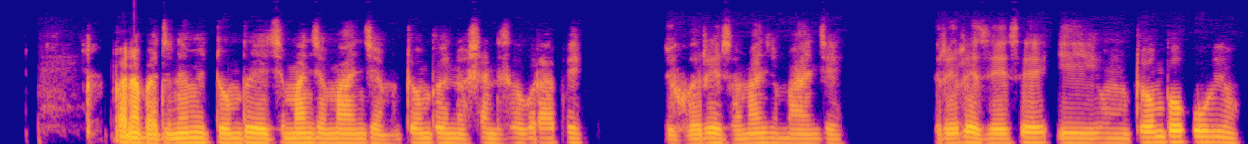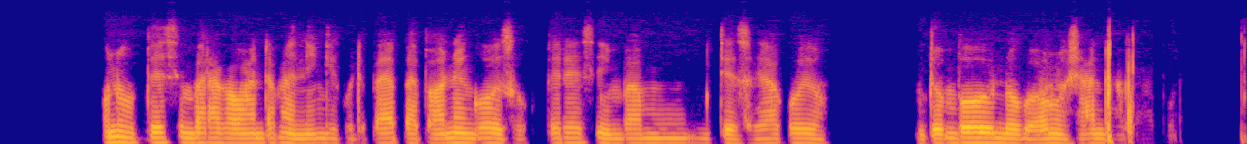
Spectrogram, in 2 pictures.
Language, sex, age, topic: Ndau, male, 18-24, health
